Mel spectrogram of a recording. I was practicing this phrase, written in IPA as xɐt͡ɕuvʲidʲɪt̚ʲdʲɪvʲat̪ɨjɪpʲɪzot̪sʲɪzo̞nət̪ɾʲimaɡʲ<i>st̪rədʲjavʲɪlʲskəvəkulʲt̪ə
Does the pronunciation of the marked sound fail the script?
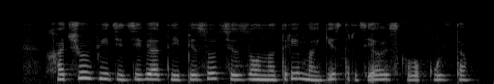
no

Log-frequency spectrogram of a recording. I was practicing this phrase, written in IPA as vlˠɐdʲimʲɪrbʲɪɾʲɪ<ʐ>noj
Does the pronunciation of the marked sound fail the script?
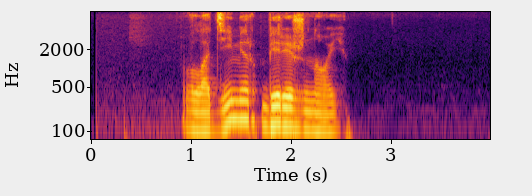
no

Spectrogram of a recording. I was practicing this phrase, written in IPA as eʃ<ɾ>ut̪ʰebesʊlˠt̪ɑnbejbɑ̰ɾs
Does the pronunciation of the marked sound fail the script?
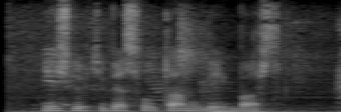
yes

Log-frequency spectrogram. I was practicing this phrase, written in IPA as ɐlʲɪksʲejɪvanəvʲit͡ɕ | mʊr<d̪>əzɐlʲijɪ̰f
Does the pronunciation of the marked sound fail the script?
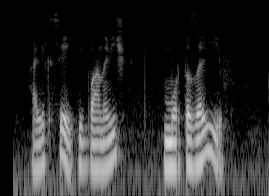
yes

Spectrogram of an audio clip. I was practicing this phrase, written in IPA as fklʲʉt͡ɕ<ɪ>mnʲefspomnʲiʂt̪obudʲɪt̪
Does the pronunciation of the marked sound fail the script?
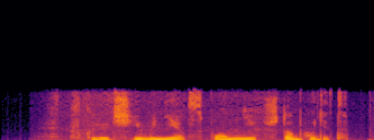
yes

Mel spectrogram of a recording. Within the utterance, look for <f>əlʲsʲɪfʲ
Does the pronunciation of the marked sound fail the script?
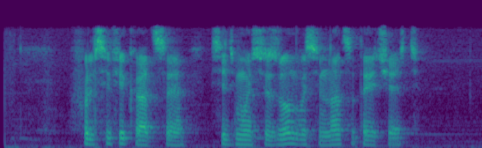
no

